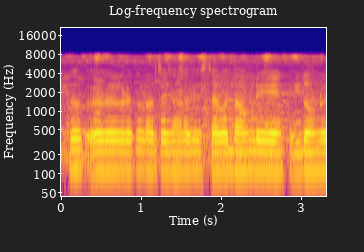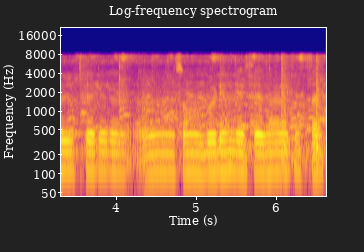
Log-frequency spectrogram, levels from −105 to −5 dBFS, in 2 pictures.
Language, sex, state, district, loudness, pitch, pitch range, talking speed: Marathi, male, Maharashtra, Dhule, -15 LUFS, 110 Hz, 110-115 Hz, 135 wpm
